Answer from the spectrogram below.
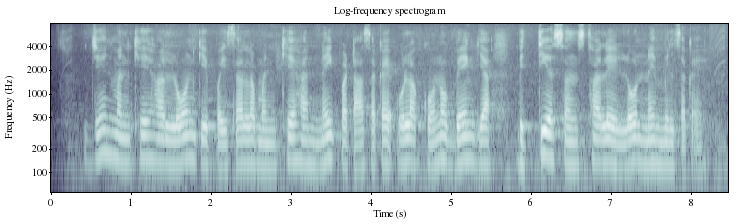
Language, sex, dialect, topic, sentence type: Chhattisgarhi, male, Eastern, banking, statement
